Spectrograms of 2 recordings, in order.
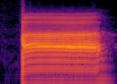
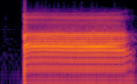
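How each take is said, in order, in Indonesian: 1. Vokal "eh" diucapkan dengan bibir netral. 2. Vokal "eh" diucapkan dengan bibir netral.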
